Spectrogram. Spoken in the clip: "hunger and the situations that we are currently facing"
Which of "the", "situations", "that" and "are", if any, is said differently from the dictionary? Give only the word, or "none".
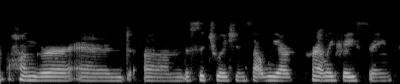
none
